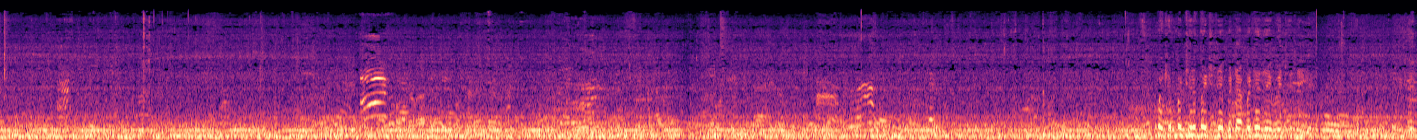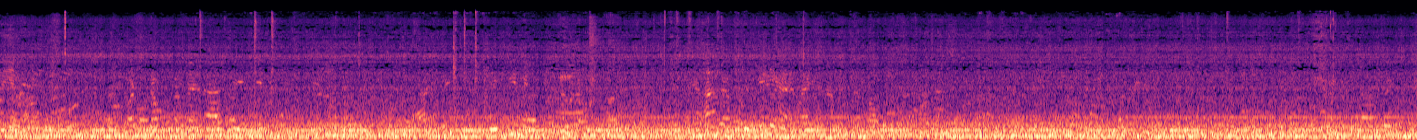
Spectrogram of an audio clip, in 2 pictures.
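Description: Tyres rumble over a wet runway.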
